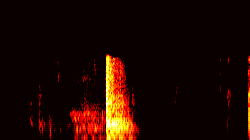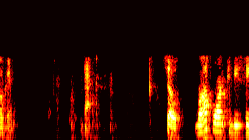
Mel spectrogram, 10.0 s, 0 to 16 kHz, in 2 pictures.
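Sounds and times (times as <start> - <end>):
door closing with a thud: 2.0 - 2.8
speech: 5.0 - 5.4, 6.6 - 7.0, 8.3 - 9.9.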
